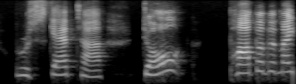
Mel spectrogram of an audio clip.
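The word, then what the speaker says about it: bruschetta: Sashimi you should know the correct pronunciation for brusketa which by the way it's brusketta don't pop up at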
